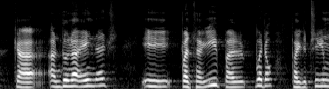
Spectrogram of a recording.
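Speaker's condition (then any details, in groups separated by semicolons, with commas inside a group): Cerebral palsy; physical form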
